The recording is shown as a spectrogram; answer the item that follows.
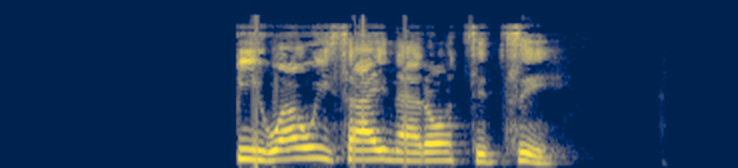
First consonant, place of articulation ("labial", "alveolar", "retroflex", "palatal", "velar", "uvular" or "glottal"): labial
